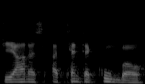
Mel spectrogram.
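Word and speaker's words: Giannis Antetokounmpo: did learn to say his name which is Giannis atent kumbo and there's a great video of him saying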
